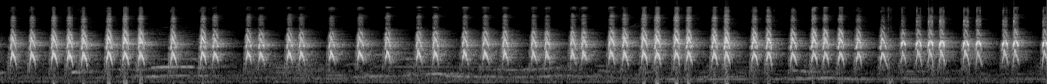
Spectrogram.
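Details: Long burst of male yellow-vented bulbul ngebrem, ngekek garuda song to raise breeding drive: continuous harsh chatter of clipped notes in small groups, quickening toward the end, with faint low background tones.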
